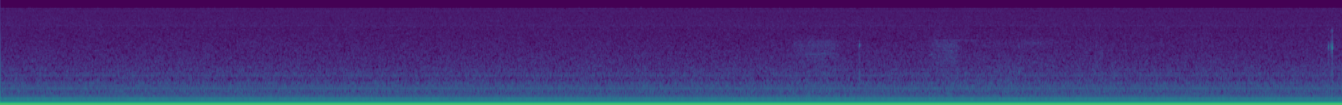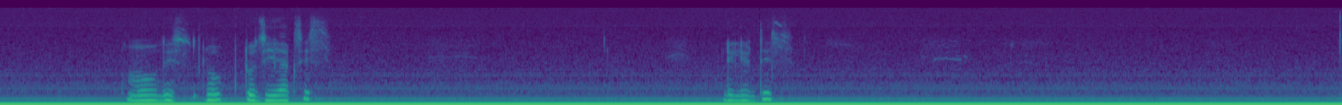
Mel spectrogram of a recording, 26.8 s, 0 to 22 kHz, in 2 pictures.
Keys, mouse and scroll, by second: 0.2 click, 1.7 KP_7, 3.1 shift+middle click, 4.0 Tab, 5.2 shift+middle click, 6.4 Tab, 7.1 ctrl+s, 7.7 Tab, 8.0-10.3 middle drag, 12.9 g, 13.2 z, 16.7 shift+click, 18.0 2, 19.0 alt+click, 20.1 ctrl+x, 22.6 Tab, 23.1-24.6 middle drag, 24.8 Tab, 25.4 a, 26.0 g, 26.2 z.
